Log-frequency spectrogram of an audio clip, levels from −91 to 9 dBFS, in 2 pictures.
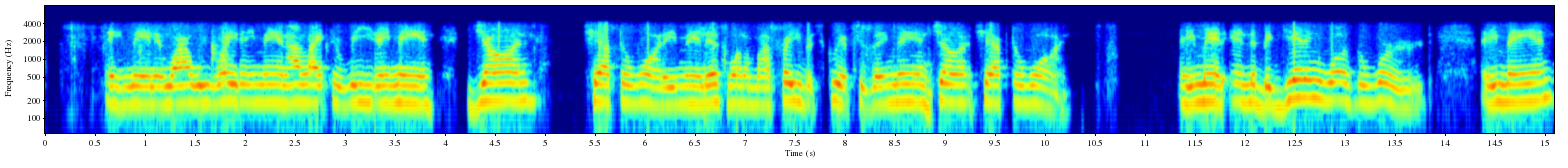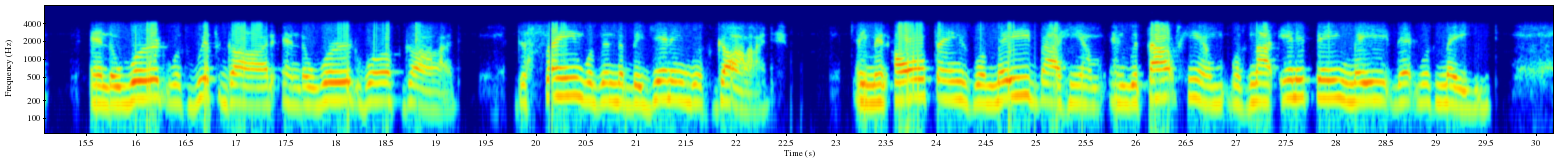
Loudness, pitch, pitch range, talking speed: -21 LUFS, 190 Hz, 180-205 Hz, 135 wpm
